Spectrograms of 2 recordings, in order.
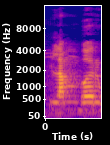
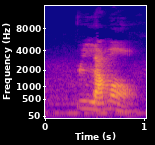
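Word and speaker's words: plumber: pronunciation प्लम्बर नहीं है, द बी is silent, B का कोई साउंड नहीं है, इसका सही प्रोनाउंसिएशन है प्लमर, प्लमर, प्लमर, द B doesn't have a sound, प्लमर, कोई पानी की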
